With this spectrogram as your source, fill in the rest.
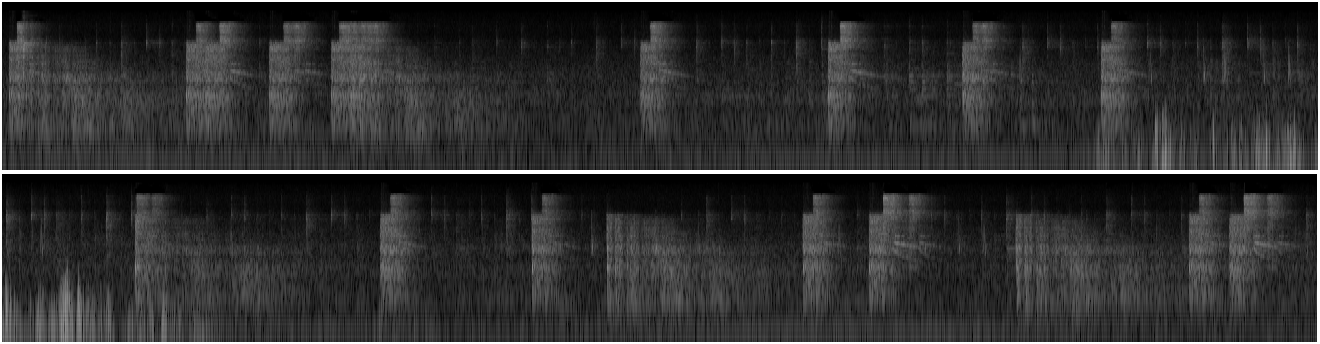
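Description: Video game sound effects burst out in short crashes and booms from a tablet speaker.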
